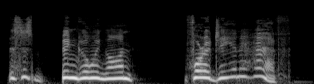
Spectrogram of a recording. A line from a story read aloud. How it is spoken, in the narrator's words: Alice blurted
